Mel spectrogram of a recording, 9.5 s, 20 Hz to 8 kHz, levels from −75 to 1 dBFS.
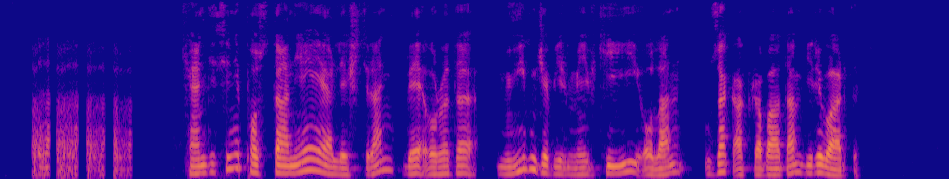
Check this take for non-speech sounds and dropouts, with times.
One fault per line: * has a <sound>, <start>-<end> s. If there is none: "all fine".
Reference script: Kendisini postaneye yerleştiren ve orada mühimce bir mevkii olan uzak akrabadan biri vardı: * has a laugh, 0.3-1.3 s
